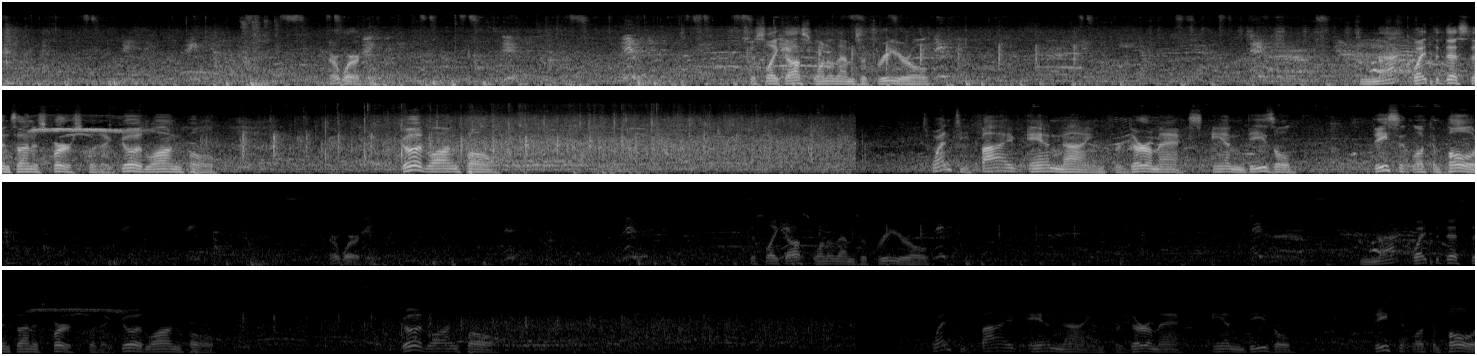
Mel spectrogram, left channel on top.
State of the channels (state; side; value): quieter; right; 28.7 dB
